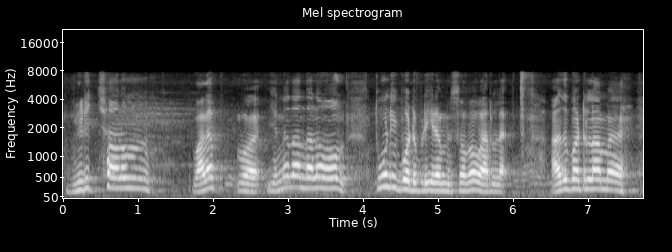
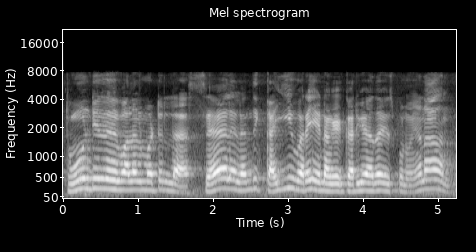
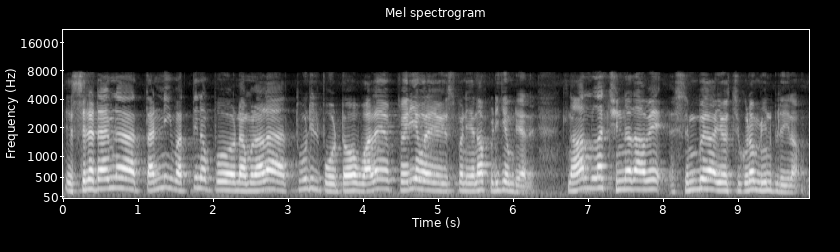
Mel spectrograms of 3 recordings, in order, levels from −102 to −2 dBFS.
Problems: background sounds at intervals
